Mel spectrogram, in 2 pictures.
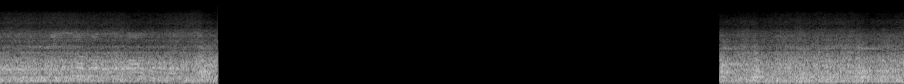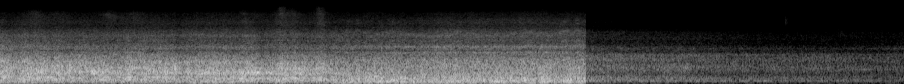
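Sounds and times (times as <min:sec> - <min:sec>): train wheels on rails: 0:07.2 - 0:18.0.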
